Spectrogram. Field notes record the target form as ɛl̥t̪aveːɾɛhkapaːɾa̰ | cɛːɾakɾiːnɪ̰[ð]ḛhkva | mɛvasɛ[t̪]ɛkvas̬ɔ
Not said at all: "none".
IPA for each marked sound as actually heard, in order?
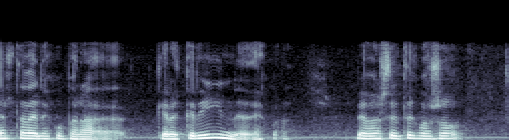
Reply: ð, t̪

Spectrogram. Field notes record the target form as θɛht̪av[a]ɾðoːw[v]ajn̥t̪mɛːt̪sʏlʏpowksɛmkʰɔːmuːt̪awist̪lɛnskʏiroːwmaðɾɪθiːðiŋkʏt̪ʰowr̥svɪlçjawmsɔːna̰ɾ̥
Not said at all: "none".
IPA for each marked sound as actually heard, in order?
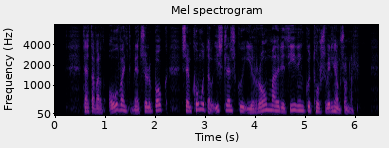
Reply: a, v

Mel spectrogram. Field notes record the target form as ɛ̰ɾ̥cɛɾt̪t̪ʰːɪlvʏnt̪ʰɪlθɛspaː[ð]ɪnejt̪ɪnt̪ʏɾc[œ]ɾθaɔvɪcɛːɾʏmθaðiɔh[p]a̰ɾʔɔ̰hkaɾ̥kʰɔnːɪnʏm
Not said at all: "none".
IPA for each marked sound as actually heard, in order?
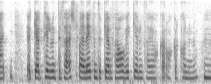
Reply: ð, ɛ, k

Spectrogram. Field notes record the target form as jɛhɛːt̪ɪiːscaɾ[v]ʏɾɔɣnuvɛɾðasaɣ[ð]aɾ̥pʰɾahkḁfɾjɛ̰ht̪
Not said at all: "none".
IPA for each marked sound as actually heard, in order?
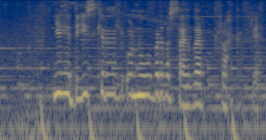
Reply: ð, ð

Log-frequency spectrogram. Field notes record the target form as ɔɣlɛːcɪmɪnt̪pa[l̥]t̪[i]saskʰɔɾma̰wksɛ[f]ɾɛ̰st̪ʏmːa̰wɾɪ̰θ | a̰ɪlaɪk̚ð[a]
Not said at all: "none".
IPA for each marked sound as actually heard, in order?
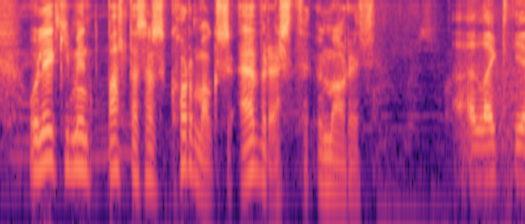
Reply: l̥, a, v, i

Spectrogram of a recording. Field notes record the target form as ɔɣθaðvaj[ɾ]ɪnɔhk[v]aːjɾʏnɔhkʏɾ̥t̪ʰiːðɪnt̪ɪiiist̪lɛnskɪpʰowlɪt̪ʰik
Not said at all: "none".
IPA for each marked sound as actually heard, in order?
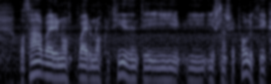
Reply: ɾ, v

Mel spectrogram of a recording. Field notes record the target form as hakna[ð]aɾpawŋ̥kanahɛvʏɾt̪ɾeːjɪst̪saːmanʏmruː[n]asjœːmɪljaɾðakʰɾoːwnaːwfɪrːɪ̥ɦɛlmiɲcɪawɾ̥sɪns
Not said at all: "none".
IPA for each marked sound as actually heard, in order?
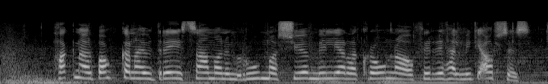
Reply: ð, m

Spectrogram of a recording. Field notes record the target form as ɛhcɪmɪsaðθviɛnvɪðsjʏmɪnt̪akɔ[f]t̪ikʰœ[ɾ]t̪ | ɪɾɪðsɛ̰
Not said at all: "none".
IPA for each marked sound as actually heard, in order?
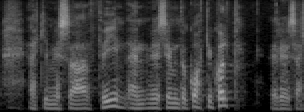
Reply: h, l

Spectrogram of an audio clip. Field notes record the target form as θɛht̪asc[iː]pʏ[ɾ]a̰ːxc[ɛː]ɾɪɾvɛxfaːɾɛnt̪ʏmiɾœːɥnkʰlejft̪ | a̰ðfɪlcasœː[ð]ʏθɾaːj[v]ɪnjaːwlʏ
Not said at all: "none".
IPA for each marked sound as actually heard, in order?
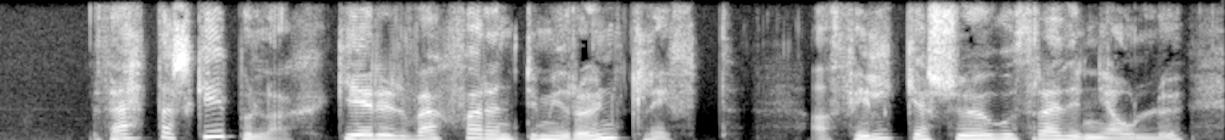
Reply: ɪː, l, ɛː, ɣ, ð

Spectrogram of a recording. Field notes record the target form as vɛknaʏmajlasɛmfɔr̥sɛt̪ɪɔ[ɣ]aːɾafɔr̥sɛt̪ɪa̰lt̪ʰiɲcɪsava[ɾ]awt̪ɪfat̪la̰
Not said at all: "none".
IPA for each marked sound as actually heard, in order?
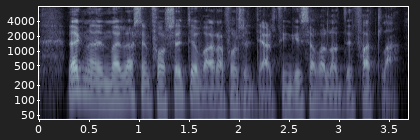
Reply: v, l

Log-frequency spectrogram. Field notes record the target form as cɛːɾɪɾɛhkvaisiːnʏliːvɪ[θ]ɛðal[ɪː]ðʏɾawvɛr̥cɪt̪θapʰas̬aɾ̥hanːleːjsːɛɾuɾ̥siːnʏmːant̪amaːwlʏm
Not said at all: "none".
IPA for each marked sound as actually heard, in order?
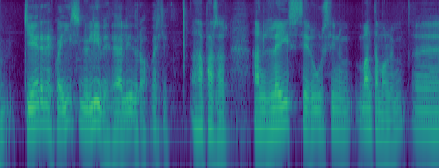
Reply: θ, iː

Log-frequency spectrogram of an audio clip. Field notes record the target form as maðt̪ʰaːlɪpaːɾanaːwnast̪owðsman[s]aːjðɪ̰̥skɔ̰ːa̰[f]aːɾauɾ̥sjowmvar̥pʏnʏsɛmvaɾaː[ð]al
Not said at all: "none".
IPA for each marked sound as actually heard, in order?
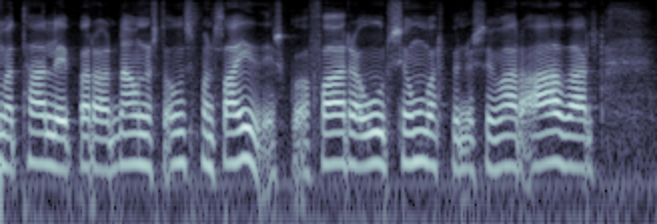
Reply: s, f, ð

